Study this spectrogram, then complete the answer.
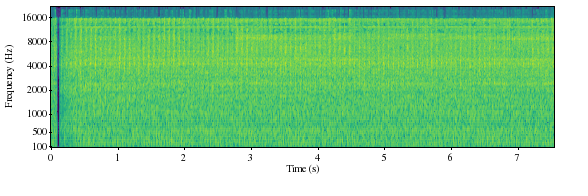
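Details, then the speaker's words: Yamaha FZ 2.0 motorcycle engine running; fast loose metallic rattle about three or four clatters a second, described as cam chain noise; mechanic suspects the cam chain tensor; cause suspected, not confirmed. "Oigan ese sonido, oigan. Puro sonido como de cadenilla."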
